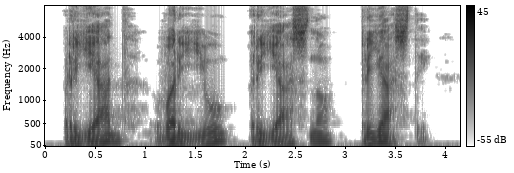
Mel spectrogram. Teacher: А в надністрянських говорах після твердого «р» виділився звук «й».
